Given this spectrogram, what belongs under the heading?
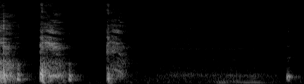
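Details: Wet, gaggy productive cough during a cold at the end of summer or start of fall: three loose, wet coughs, then quiet breathing and a brief throat sound.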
